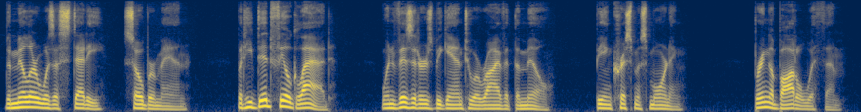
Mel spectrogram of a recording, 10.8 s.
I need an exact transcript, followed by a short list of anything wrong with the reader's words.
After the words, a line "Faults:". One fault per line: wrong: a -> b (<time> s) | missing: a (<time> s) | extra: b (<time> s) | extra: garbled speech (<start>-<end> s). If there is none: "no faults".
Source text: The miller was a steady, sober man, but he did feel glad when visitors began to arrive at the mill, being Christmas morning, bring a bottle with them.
The miller was a steady, sober man, but he did feel glad when visitors began to arrive at the mill, being Christmas morning, bring a bottle with them.
Faults:
no faults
